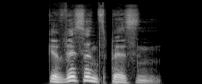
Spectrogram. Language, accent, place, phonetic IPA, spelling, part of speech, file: German, Germany, Berlin, [ɡəˈvɪsn̩sˌbɪsn̩], Gewissensbissen, noun, De-Gewissensbissen.ogg
- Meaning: dative plural of Gewissensbiss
